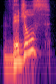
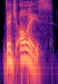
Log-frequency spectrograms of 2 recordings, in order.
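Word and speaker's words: Vigiles: word vigil but then when you add an es to them like vigils is what I want to say but then the pronunciation guide says vigil is vigil ace modulus modulus about home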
